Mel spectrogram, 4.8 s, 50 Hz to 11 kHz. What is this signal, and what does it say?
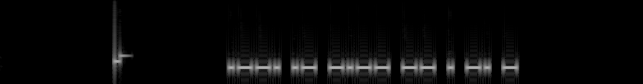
Morse code, heard as a keyed tone, about 36 wpm, 700 Hz. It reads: PAYMENT
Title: Sentences from Top 1200 Words - New Word Drill - 35wpm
